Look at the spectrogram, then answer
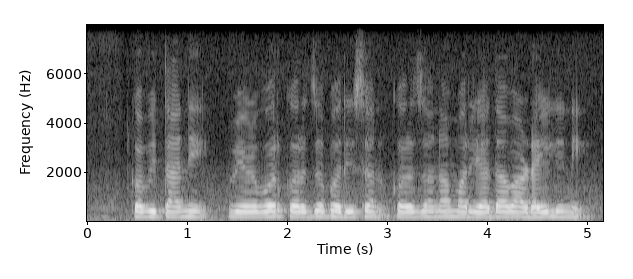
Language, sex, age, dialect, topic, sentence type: Marathi, female, 25-30, Northern Konkan, banking, statement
